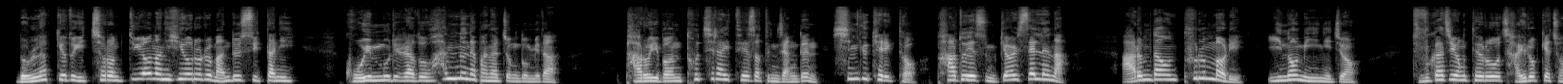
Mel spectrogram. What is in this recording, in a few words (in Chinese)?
韩国男声 游戏信息流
